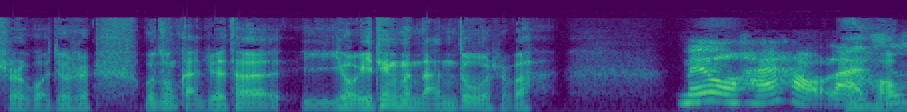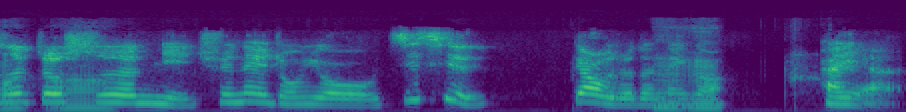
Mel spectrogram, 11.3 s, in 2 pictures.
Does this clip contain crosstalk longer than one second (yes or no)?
yes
